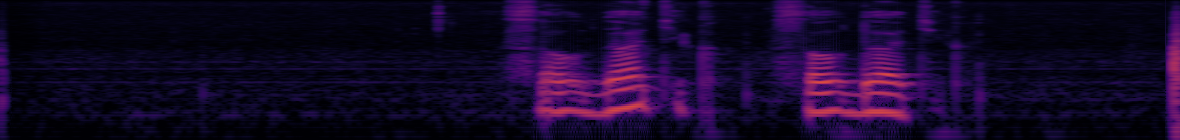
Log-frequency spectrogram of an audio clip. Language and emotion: Russian, sad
